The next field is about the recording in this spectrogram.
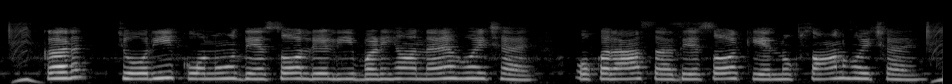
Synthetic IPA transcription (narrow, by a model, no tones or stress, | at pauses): kəɾ | t͡ʃoːɾikonod̪esɔlelibəɽ̤ijãnɛɦojt͡ʃʰɛ | oːkɾasə̃d̪esɔkenʊksanɦojt͡ʃʰɛ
